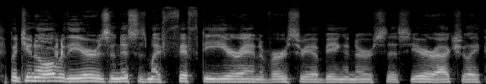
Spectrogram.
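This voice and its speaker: An older man hosting a podcast interview, halting and often repeating words as he starts his sentences. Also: mid-range voice, level tone, dry recording, clean studio sound. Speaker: podcast host, nurse.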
